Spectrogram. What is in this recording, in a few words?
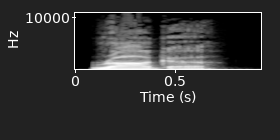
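"raga", British English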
